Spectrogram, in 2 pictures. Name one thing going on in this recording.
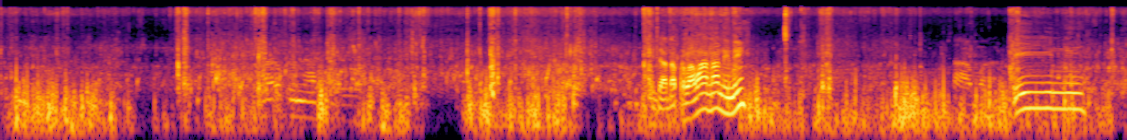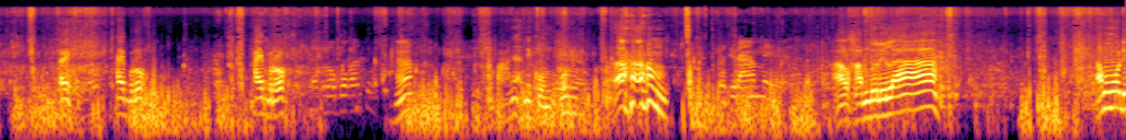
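Wind gusts across open water.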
